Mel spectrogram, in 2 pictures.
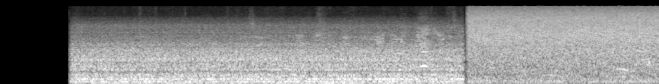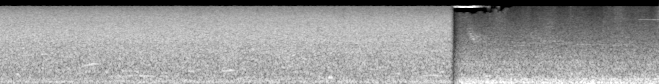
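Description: Water rushing down a terraced concrete fountain cascade: a steady, even roar that starts abruptly about five seconds in and cuts off abruptly about a second before the end. It is preceded by a few seconds of outdoor ambience with voices.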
